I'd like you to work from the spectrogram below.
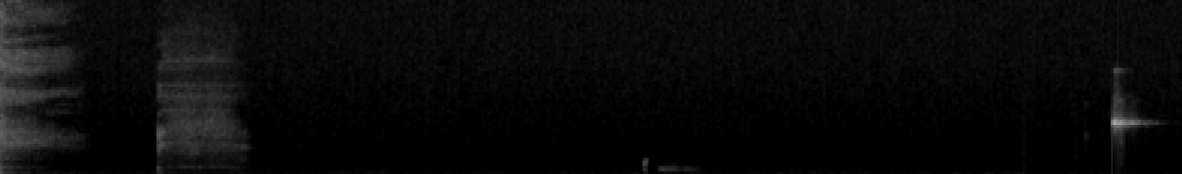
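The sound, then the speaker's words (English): A single sharp, high-pitched chirp, a smoke detector's low-battery beep, rings out near the end, following a quiet stretch with a steady low hum and a couple of soft bumps. “That beep there was pretty much the signal”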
